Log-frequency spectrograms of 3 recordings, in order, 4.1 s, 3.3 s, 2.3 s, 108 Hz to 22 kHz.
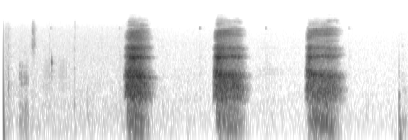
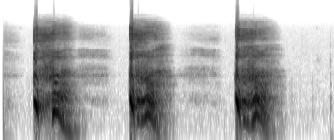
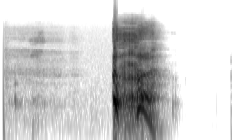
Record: {"exhalation_length": "4.1 s", "exhalation_amplitude": 8576, "exhalation_signal_mean_std_ratio": 0.34, "three_cough_length": "3.3 s", "three_cough_amplitude": 32768, "three_cough_signal_mean_std_ratio": 0.4, "cough_length": "2.3 s", "cough_amplitude": 32768, "cough_signal_mean_std_ratio": 0.28, "survey_phase": "beta (2021-08-13 to 2022-03-07)", "age": "65+", "gender": "Male", "wearing_mask": "No", "symptom_cough_any": true, "symptom_other": true, "smoker_status": "Never smoked", "respiratory_condition_asthma": true, "respiratory_condition_other": false, "recruitment_source": "Test and Trace", "submission_delay": "3 days", "covid_test_result": "Negative", "covid_test_method": "RT-qPCR"}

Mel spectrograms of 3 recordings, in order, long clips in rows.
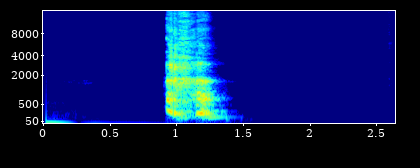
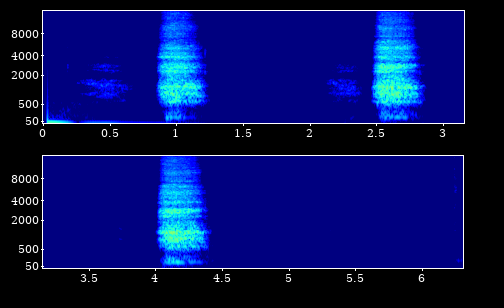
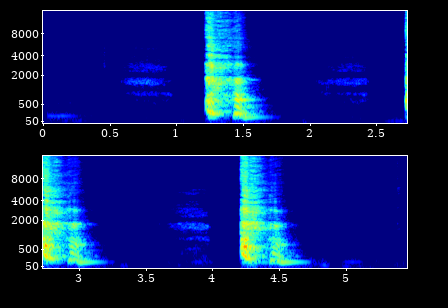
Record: {"cough_length": "2.6 s", "cough_amplitude": 13397, "cough_signal_mean_std_ratio": 0.28, "exhalation_length": "6.3 s", "exhalation_amplitude": 2076, "exhalation_signal_mean_std_ratio": 0.33, "three_cough_length": "5.5 s", "three_cough_amplitude": 24046, "three_cough_signal_mean_std_ratio": 0.27, "survey_phase": "beta (2021-08-13 to 2022-03-07)", "age": "65+", "gender": "Female", "wearing_mask": "No", "symptom_none": true, "smoker_status": "Never smoked", "respiratory_condition_asthma": false, "respiratory_condition_other": false, "recruitment_source": "REACT", "submission_delay": "5 days", "covid_test_result": "Negative", "covid_test_method": "RT-qPCR", "influenza_a_test_result": "Negative", "influenza_b_test_result": "Negative"}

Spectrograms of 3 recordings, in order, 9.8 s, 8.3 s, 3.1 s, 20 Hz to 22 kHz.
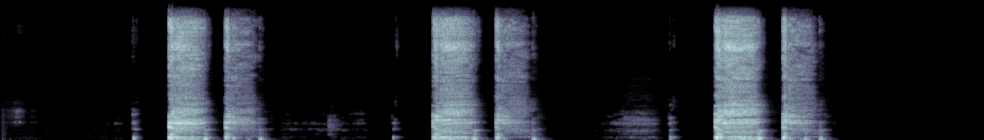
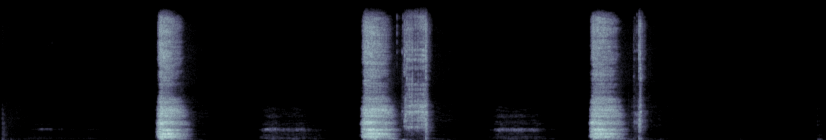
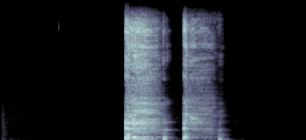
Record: {"three_cough_length": "9.8 s", "three_cough_amplitude": 32768, "three_cough_signal_mean_std_ratio": 0.35, "exhalation_length": "8.3 s", "exhalation_amplitude": 18597, "exhalation_signal_mean_std_ratio": 0.27, "cough_length": "3.1 s", "cough_amplitude": 32768, "cough_signal_mean_std_ratio": 0.31, "survey_phase": "beta (2021-08-13 to 2022-03-07)", "age": "65+", "gender": "Female", "wearing_mask": "No", "symptom_none": true, "smoker_status": "Never smoked", "respiratory_condition_asthma": false, "respiratory_condition_other": false, "recruitment_source": "REACT", "submission_delay": "1 day", "covid_test_result": "Negative", "covid_test_method": "RT-qPCR", "influenza_a_test_result": "Negative", "influenza_b_test_result": "Negative"}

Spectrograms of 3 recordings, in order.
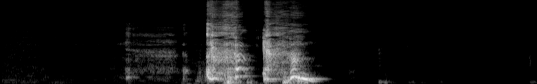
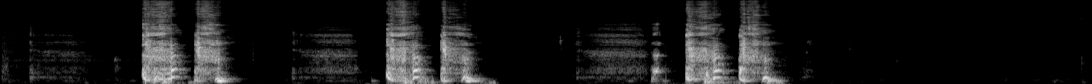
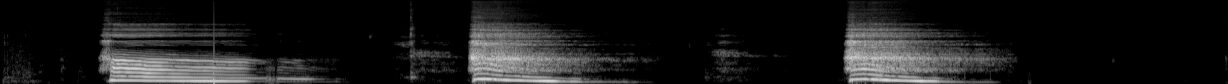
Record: {"cough_length": "5.4 s", "cough_amplitude": 31230, "cough_signal_mean_std_ratio": 0.32, "three_cough_length": "10.9 s", "three_cough_amplitude": 32768, "three_cough_signal_mean_std_ratio": 0.36, "exhalation_length": "12.3 s", "exhalation_amplitude": 32768, "exhalation_signal_mean_std_ratio": 0.48, "survey_phase": "beta (2021-08-13 to 2022-03-07)", "age": "65+", "gender": "Female", "wearing_mask": "No", "symptom_none": true, "smoker_status": "Never smoked", "respiratory_condition_asthma": false, "respiratory_condition_other": false, "recruitment_source": "REACT", "submission_delay": "1 day", "covid_test_result": "Negative", "covid_test_method": "RT-qPCR"}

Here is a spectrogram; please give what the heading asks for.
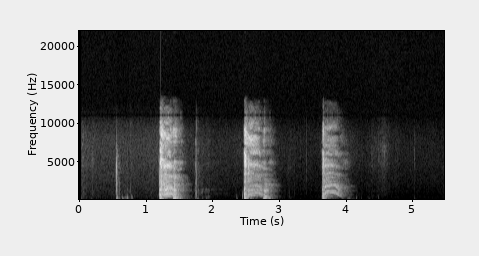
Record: {"three_cough_length": "5.5 s", "three_cough_amplitude": 29417, "three_cough_signal_mean_std_ratio": 0.29, "survey_phase": "beta (2021-08-13 to 2022-03-07)", "age": "45-64", "gender": "Male", "wearing_mask": "No", "symptom_sore_throat": true, "smoker_status": "Never smoked", "respiratory_condition_asthma": false, "respiratory_condition_other": true, "recruitment_source": "REACT", "submission_delay": "2 days", "covid_test_result": "Negative", "covid_test_method": "RT-qPCR", "influenza_a_test_result": "Negative", "influenza_b_test_result": "Negative"}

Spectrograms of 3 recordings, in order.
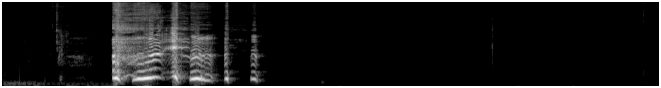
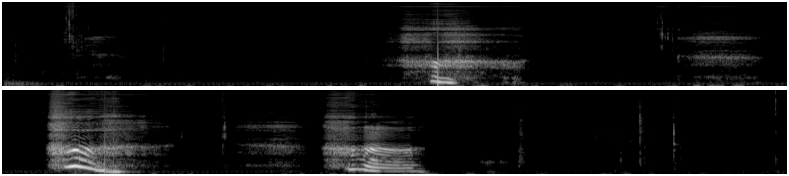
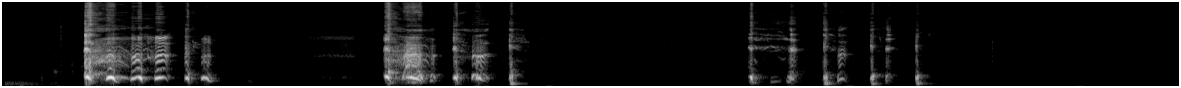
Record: {"cough_length": "6.6 s", "cough_amplitude": 32768, "cough_signal_mean_std_ratio": 0.29, "exhalation_length": "15.7 s", "exhalation_amplitude": 32766, "exhalation_signal_mean_std_ratio": 0.26, "three_cough_length": "11.8 s", "three_cough_amplitude": 32768, "three_cough_signal_mean_std_ratio": 0.25, "survey_phase": "beta (2021-08-13 to 2022-03-07)", "age": "65+", "gender": "Female", "wearing_mask": "No", "symptom_none": true, "smoker_status": "Never smoked", "respiratory_condition_asthma": false, "respiratory_condition_other": false, "recruitment_source": "REACT", "submission_delay": "2 days", "covid_test_result": "Negative", "covid_test_method": "RT-qPCR", "influenza_a_test_result": "Negative", "influenza_b_test_result": "Negative"}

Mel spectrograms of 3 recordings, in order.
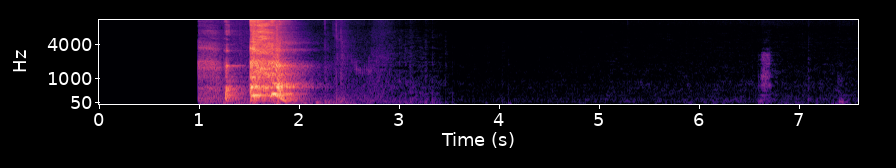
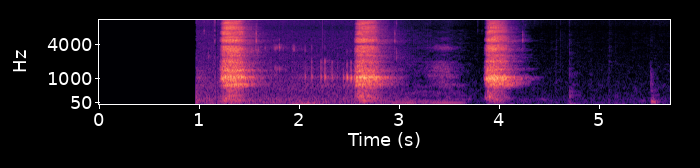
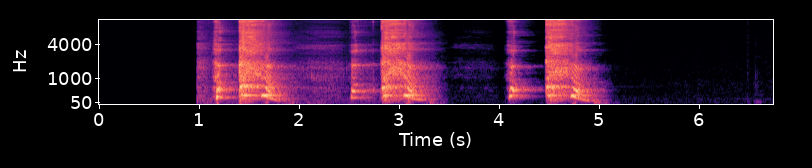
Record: {"cough_length": "7.6 s", "cough_amplitude": 32768, "cough_signal_mean_std_ratio": 0.21, "exhalation_length": "5.7 s", "exhalation_amplitude": 32533, "exhalation_signal_mean_std_ratio": 0.32, "three_cough_length": "6.7 s", "three_cough_amplitude": 32767, "three_cough_signal_mean_std_ratio": 0.4, "survey_phase": "beta (2021-08-13 to 2022-03-07)", "age": "45-64", "gender": "Female", "wearing_mask": "No", "symptom_none": true, "smoker_status": "Ex-smoker", "respiratory_condition_asthma": false, "respiratory_condition_other": false, "recruitment_source": "REACT", "submission_delay": "1 day", "covid_test_result": "Negative", "covid_test_method": "RT-qPCR"}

